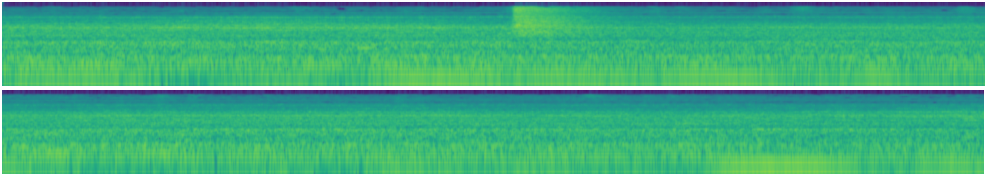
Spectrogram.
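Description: Garib Rath express train moving slowly through the station, with a steady low engine hum throughout. A short hiss of air release comes about two and a half seconds in.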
